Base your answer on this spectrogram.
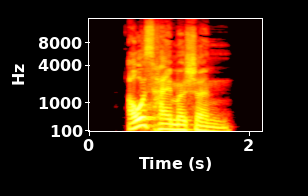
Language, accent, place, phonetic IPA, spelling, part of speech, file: German, Germany, Berlin, [ˈaʊ̯sˌhaɪ̯mɪʃn̩], ausheimischen, adjective, De-ausheimischen.ogg
- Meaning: inflection of ausheimisch: 1. strong genitive masculine/neuter singular 2. weak/mixed genitive/dative all-gender singular 3. strong/weak/mixed accusative masculine singular 4. strong dative plural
